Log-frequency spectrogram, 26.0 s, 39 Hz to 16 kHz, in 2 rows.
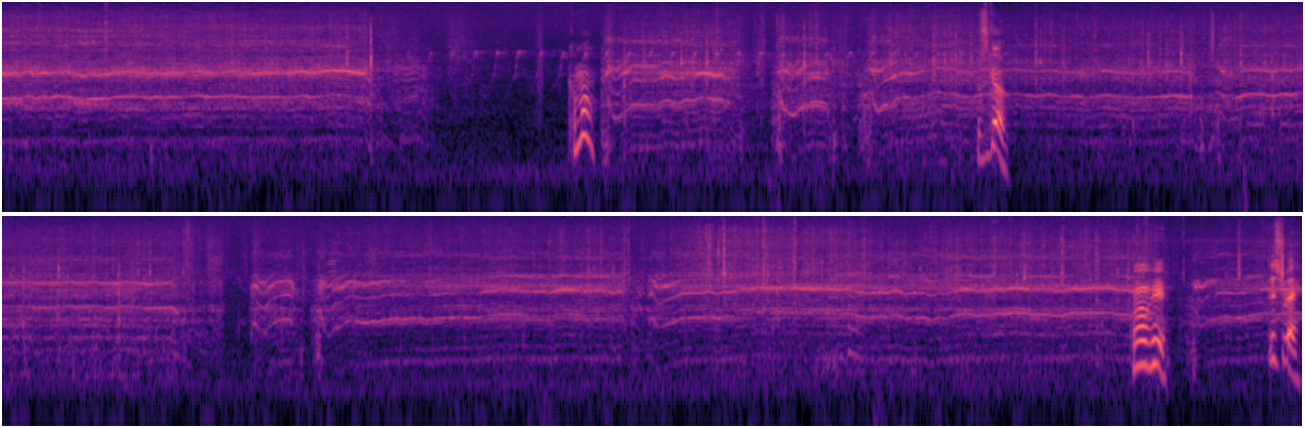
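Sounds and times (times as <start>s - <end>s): toy quad electric motor whining: 0.0s - 4.5s, 5.9s - 26.0s.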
